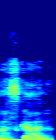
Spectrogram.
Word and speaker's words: Pascal: In Spanish, we say Pascual. But I'm pronouncing it Pascal.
